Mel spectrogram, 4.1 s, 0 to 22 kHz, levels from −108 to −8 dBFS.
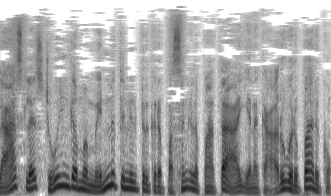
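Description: From start to finish the speech has a swirling, watery smear, with a hollow quality and softened consonant attacks, and nothing is present above 18.9 kHz. This is generation loss, the likely result of the audio being decoded and re-encoded around ten times with a lossy codec. Each pass quantised on a shifted frame grid, so the noise stacked up. The character fits a WMA 1 chain at 96 kbit/s.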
